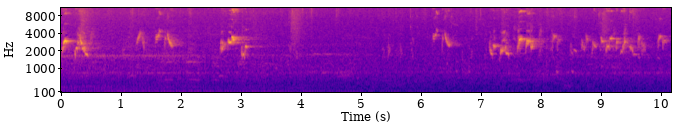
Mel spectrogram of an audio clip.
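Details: Red-whiskered bulbul serving as a trainee decoy to lure wild birds into a trap, 11 December 2016: scattered sharp chirpy phrases early, then a quieter stretch and a longer run of quick warbles.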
